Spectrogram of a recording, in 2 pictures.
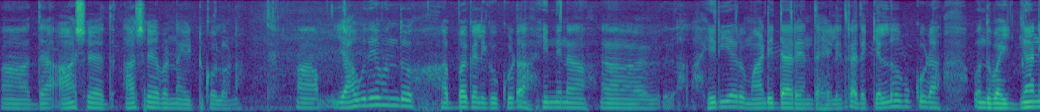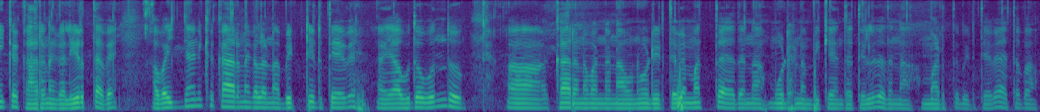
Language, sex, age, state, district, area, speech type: Kannada, male, 18-30, Karnataka, Dakshina Kannada, rural, spontaneous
